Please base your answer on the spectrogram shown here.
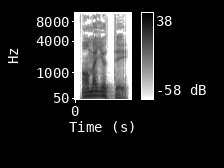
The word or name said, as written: emmailloter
